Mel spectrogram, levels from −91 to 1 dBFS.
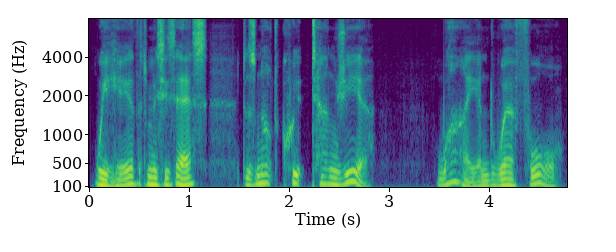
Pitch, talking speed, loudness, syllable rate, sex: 120 Hz, 150 wpm, -17 LUFS, 4.3 syllables/s, male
